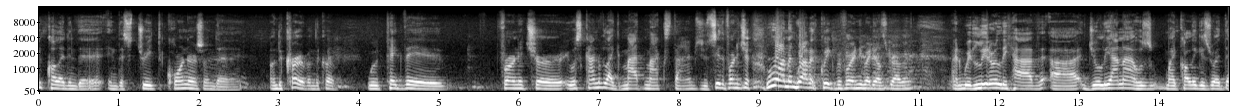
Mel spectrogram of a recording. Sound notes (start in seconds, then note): 8.7 audience laughs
